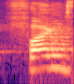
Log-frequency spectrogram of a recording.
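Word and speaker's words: Pfund: फिर आता है Brackett series end फंड series. P silent है.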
